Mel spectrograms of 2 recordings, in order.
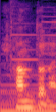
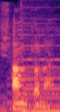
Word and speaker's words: সান্ত্বনা: যেমন সান্ত্বনা এখানে সংযুক্ত ব্যঞ্জন ধ্বনি আছে নয় তো এর সাথে বফলা যুক্ত আছে এই বফলাটা কিন্তু উচ্চারণ হয়নি সান্ত্বনা একেবারে উচ্ছ্বাস উজ্জ্বল ইত্যাদি বফলা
